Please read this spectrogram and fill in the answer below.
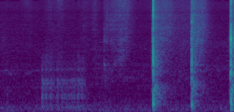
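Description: Small objects being handled: a brief soft rustle, then two sharp taps about a third of a second apart near the end.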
